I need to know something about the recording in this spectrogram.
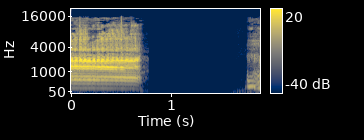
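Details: Sheep giving a loud baa, a strongly harmonic steady bleat lasting under a second that drops off, then silence, then the start of another bleat at the end.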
